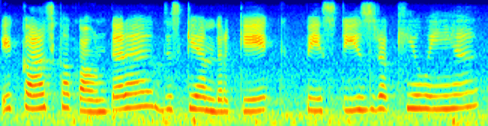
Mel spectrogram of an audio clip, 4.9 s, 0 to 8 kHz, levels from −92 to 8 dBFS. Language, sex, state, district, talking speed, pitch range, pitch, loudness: Hindi, female, Uttar Pradesh, Lucknow, 135 wpm, 265-305 Hz, 290 Hz, -16 LUFS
